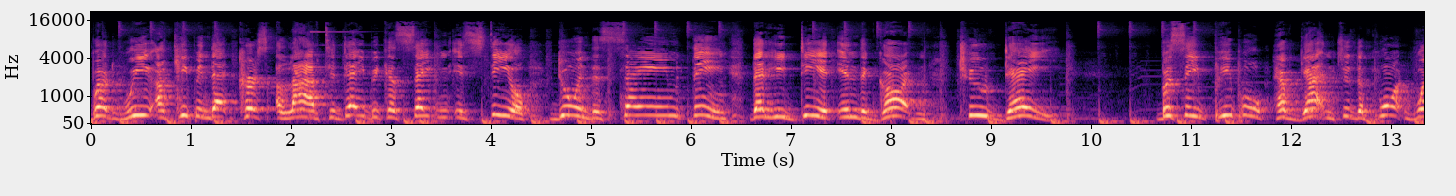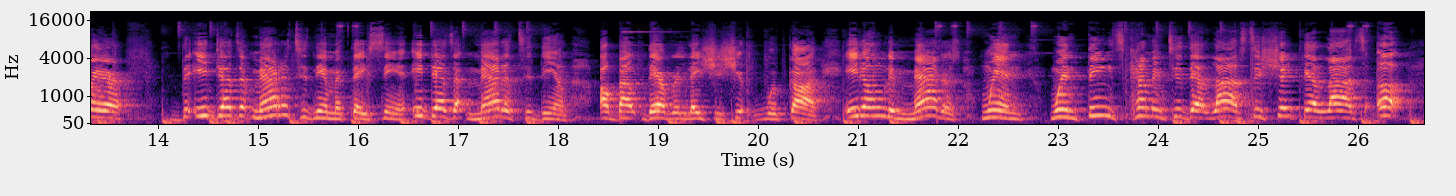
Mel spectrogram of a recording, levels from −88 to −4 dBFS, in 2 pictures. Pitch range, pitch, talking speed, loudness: 225-300 Hz, 260 Hz, 145 wpm, -19 LUFS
